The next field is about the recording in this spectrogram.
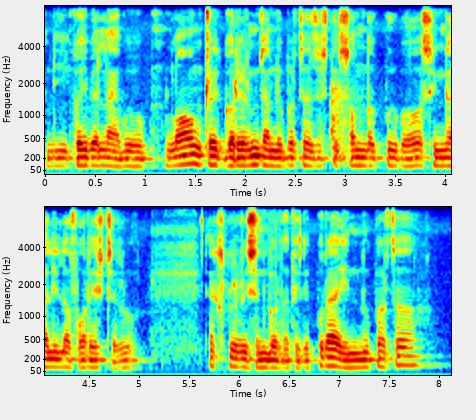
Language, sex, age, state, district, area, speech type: Nepali, male, 45-60, West Bengal, Darjeeling, rural, spontaneous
